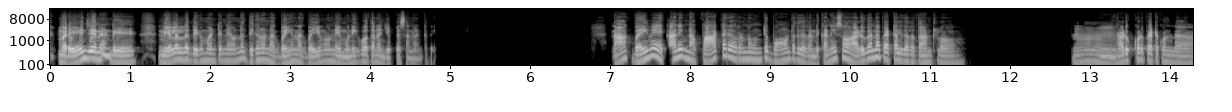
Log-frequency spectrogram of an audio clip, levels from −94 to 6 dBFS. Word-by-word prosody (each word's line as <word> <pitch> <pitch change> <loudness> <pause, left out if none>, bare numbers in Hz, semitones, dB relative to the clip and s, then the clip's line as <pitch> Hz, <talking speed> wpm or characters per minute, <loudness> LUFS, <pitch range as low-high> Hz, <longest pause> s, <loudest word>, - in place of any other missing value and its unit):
మరి 115 -1 +8
ఏం 170 - +4
చేయనండి? 180 - +5 0.6
నీళ్ళల్లో 165 +6 +4
దిగమంటేనేమన్న, 145 +3 -3
"దిగను. 155 +2 -3
నాకు 105 - -7
భయం, 135 +4 -2
నాకు 105 - -12
భయం 125 +5 -2
నేను 115 -2 -1
మునిగిపోతాను" 120 +1 -2
అని 105 - -11
చెప్పేసనంటది. 90 -4 -6 2.3
నాకు - - +3
భయమే. 210 - +3
కానీ 220 - +5
నా - - +1
పార్ట్‌నర్ 210 +11 +4
ఎవరైనా 170 -1 -5
ఉంటే 160 +4 -4
బావుంటది 155 +2 -4
కదండీ! 115 -1 -5
కనీసం 180 +4 0
అడుగన్నా 190 +4 +2
పెట్టాలి 155 -3 0
గదా 130 -1 -5
దాంట్లో. 120 0 -4 1.6
హ్మ్. 130 -1 -8 0.2
అడుగు - - +1
కూడా 165 - 0
పెట్టకుండా 125 -4 0
140 Hz, 135 wpm, -25 LUFS, 120-165 Hz, 2.3 s, మరి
